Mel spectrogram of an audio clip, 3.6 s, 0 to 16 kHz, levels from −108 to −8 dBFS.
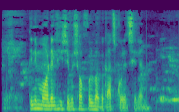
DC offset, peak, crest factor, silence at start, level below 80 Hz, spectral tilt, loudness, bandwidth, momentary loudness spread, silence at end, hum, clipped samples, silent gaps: under 0.1%; -8 dBFS; 20 dB; 0.05 s; -56 dBFS; -4 dB/octave; -26 LUFS; 11.5 kHz; 16 LU; 0 s; none; under 0.1%; none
